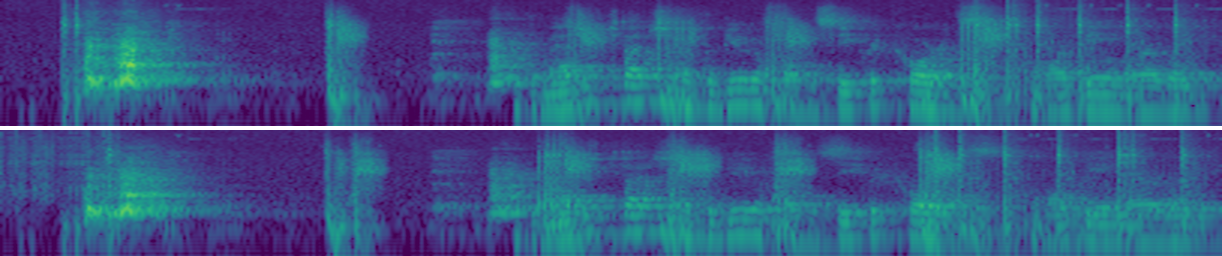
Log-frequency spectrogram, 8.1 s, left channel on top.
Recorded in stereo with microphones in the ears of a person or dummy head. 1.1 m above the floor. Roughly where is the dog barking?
Left.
